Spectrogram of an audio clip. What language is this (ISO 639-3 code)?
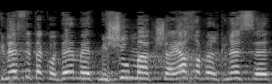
heb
